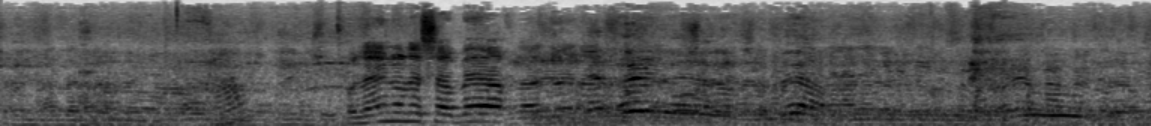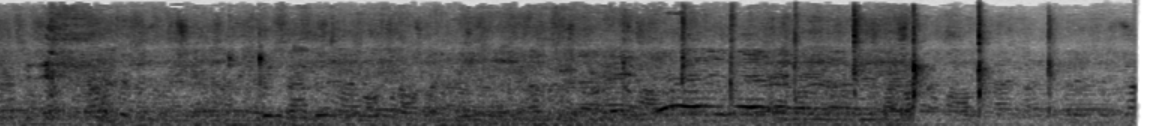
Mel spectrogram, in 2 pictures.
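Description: An elderly man chants in a low voice, close by.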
